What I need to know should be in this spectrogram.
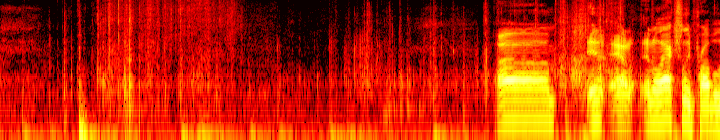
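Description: A cardboard box is slid open and handled.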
